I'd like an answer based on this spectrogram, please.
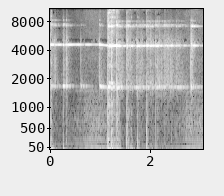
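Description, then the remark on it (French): A doorbell rings with bright, high metallic tones that sustain throughout, struck again several times in an irregular series, the loudest burst near the middle. No one speaks. “On sonne à la porte.”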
